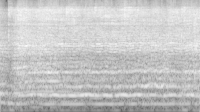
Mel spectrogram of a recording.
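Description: Gospel worship singing: several voices singing together through microphones, holding long notes.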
